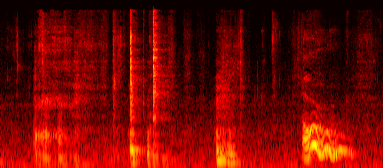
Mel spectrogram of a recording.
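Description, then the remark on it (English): A person's voice imitates a dog barking with a few short, gruff woofs, then finishes with a drawn-out, wavering cat-like meow. The imitations are fairly loud, with brief pauses between them. “Woof, woof. Meow. Meow.”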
